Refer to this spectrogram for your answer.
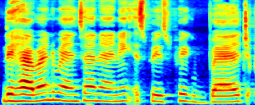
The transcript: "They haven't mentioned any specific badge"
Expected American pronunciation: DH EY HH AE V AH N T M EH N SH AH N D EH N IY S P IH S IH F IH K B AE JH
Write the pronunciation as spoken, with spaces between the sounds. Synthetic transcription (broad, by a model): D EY HH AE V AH N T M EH N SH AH N EH N IY S P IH S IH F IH K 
